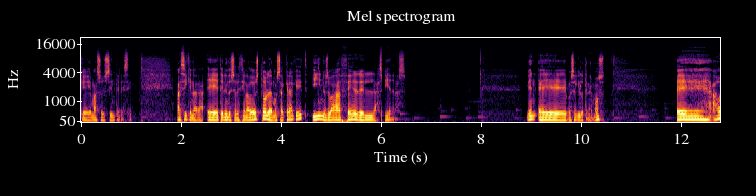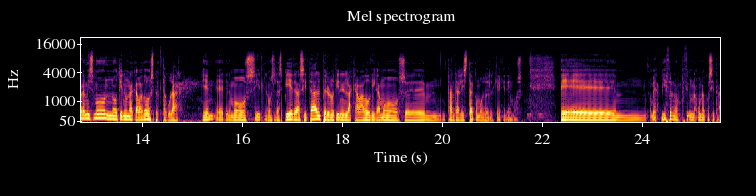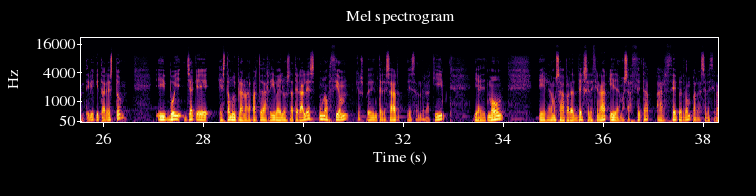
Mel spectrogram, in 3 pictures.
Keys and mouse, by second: 5.7-7.3 drag, 10.9-11.9 drag, 12.8-20.7 drag, 21.9-23.6 drag, 24.8 Delete, 26.1-29.4 drag, 29.9-31.1 drag, 34.3 a, 36.0 c.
